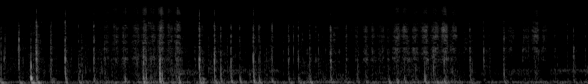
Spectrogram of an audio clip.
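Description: Fingertips and short nails scratch and rub the smooth leather on the sleeve and front of a black leather jacket being worn, a soft, flexible material. Rapid dry scratches and light taps crackle close together, with bright hiss and a low rumble beneath, staying quiet and even throughout.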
